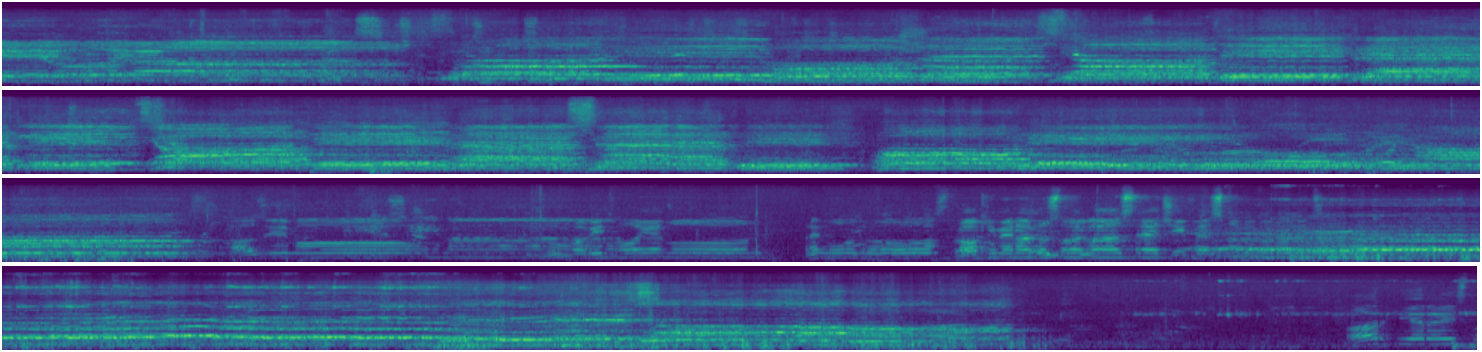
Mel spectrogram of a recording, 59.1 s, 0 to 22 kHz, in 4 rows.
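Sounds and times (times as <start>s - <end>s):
choir chanting unaccompanied: 0.0s - 55.0s.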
